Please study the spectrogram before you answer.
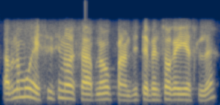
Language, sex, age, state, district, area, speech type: Assamese, male, 45-60, Assam, Lakhimpur, rural, conversation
